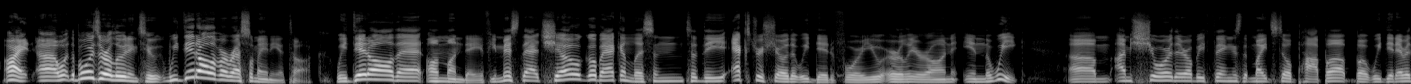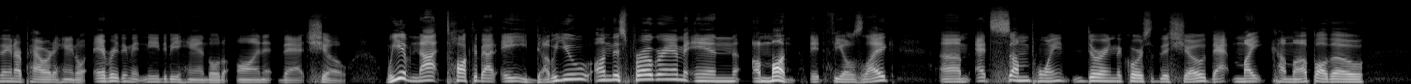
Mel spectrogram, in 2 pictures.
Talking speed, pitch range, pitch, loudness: 225 wpm, 125-180 Hz, 145 Hz, -21 LUFS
